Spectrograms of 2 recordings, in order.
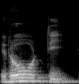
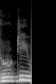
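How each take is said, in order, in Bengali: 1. প্রথম স্বরধ্বনিটি একটি o ধ্বনি। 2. প্রথম স্বরধ্বনিটি একটি u ধ্বনি।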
